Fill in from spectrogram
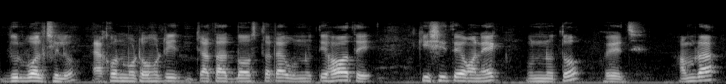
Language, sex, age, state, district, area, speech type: Bengali, male, 60+, West Bengal, South 24 Parganas, rural, spontaneous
